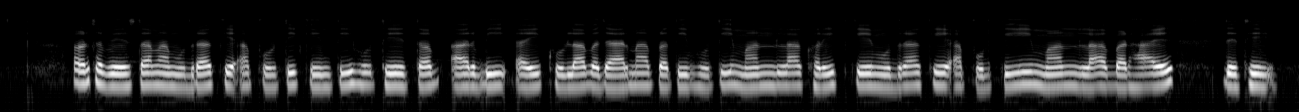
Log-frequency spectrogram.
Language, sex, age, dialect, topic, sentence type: Chhattisgarhi, female, 18-24, Eastern, banking, statement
